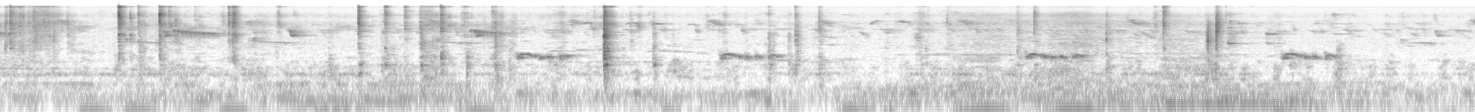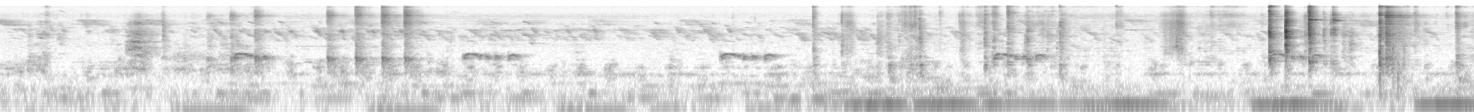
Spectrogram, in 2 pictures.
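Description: A bird calling in short repeated notes, about one every second or two, faint. There are scattered clicks and knocks of metal parts being handled, louder near the end.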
